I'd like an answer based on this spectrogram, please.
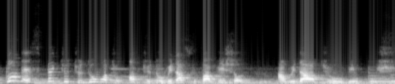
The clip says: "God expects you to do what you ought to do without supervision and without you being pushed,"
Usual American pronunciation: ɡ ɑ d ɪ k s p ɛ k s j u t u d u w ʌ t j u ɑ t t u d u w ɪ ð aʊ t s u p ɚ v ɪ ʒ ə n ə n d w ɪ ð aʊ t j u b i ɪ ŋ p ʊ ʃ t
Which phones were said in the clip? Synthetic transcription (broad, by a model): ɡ ɑ d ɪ k s p ɛ k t j u t u d u w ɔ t j u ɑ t t u d u w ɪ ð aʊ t s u p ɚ v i ʃ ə n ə n w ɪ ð aʊ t j u b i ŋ p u ʃ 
